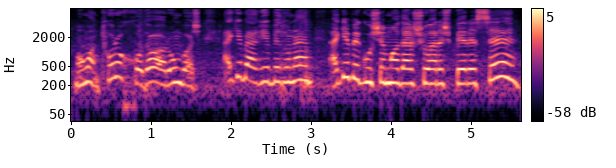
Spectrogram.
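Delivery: high, urgent plea; anxious pleading. A narrator's reading. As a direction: beg a panicking mother to calm down. Daughter begs panicking mother to calm.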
